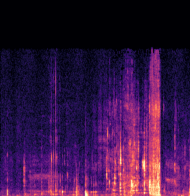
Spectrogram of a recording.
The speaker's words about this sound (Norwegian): Slurp og spytt. Ja. Vi må jo spytte. Ja. Og smatt.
